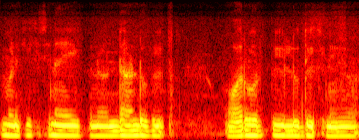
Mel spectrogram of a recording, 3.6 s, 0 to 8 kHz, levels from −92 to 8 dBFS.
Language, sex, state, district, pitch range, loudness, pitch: Garhwali, male, Uttarakhand, Uttarkashi, 100-110 Hz, -14 LUFS, 105 Hz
